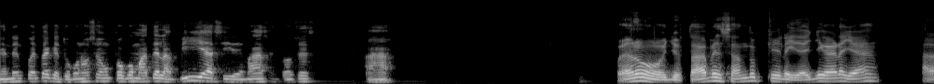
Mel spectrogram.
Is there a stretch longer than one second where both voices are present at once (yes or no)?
no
